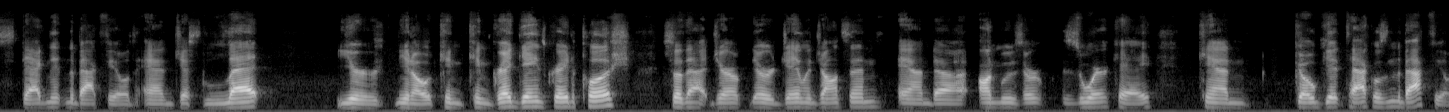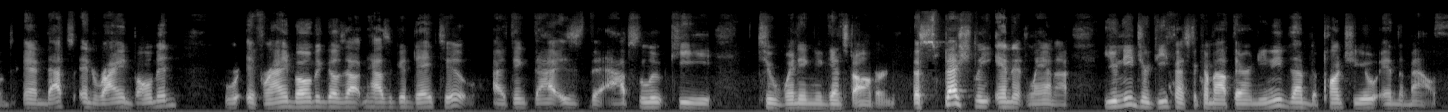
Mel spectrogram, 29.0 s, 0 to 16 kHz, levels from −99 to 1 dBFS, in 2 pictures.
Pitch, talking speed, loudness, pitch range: 115 Hz, 170 wpm, -32 LUFS, 105-120 Hz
